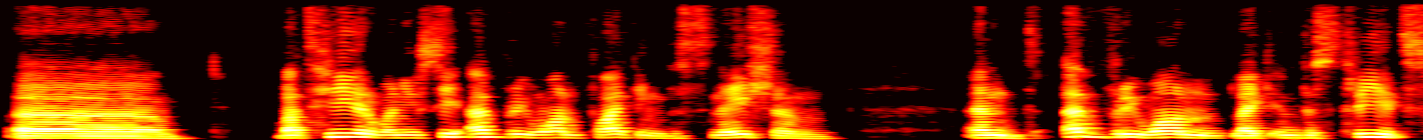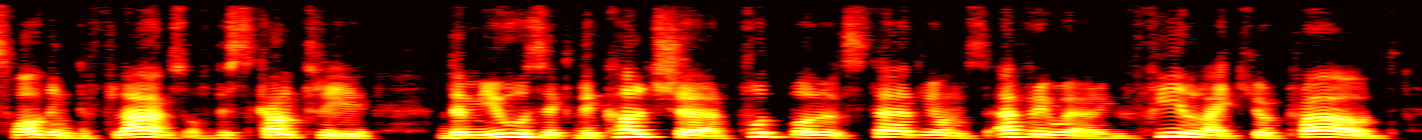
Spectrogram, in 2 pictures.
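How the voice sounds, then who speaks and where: A man's voice: a little high, far from the mic. Earnest young man, off the mic. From Lebanon. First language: Arabic. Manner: earnest, halting, many fillers and restarts. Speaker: guest. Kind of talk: casual interview talk. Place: now living in Germany.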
